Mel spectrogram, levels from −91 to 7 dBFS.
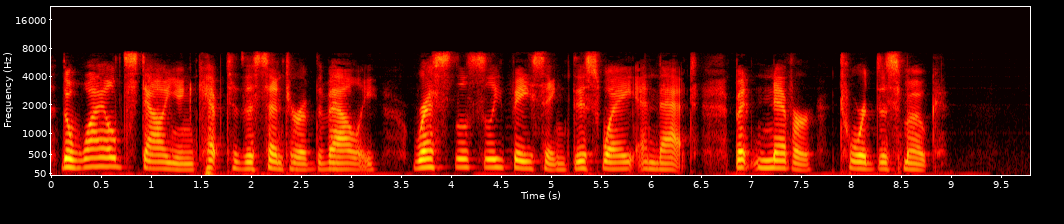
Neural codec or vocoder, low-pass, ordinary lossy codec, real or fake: none; 7.2 kHz; AAC, 48 kbps; real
